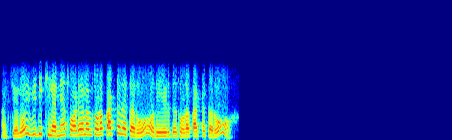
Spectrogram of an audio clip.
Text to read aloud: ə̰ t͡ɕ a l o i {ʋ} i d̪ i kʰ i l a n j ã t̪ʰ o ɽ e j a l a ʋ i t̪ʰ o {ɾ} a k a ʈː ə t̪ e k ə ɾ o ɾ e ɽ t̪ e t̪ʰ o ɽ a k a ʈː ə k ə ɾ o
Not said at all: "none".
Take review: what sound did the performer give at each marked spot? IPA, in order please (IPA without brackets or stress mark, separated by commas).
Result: ʋ, ɽ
